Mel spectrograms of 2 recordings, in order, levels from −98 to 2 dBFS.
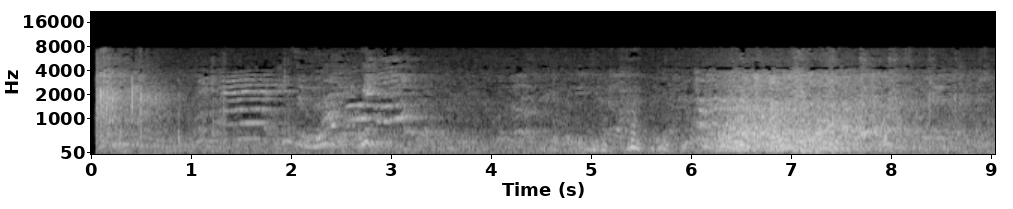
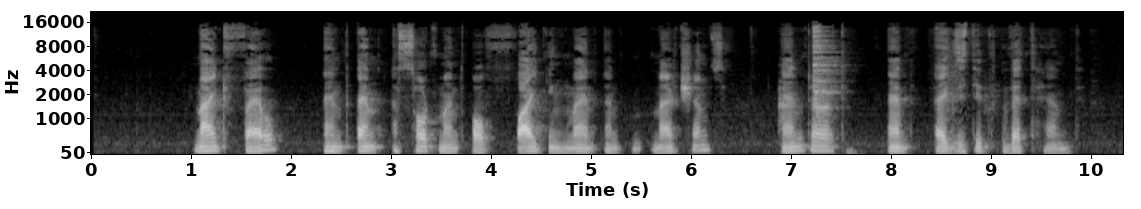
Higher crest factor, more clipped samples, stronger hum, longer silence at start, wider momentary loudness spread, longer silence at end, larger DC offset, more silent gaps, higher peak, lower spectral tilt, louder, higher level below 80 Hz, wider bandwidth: about the same, 20 dB vs 24 dB; neither; neither; second, 0.05 s vs 1.05 s; first, 20 LU vs 14 LU; second, 0 s vs 0.55 s; neither; neither; about the same, -4 dBFS vs -4 dBFS; about the same, -6 dB/octave vs -5 dB/octave; first, -24 LUFS vs -28 LUFS; first, -48 dBFS vs -60 dBFS; second, 8 kHz vs 16 kHz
